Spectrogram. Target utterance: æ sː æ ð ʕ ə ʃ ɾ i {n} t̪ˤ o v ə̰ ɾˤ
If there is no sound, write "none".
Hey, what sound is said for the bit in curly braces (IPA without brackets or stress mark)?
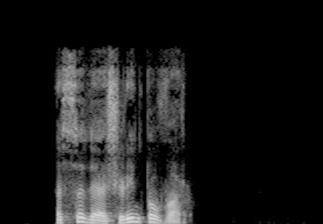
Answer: n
